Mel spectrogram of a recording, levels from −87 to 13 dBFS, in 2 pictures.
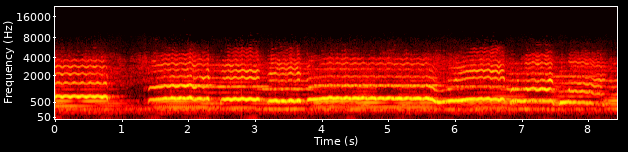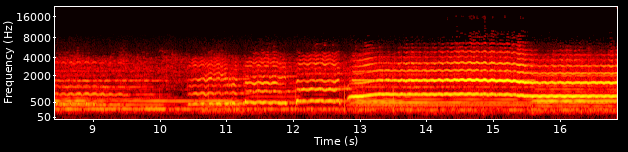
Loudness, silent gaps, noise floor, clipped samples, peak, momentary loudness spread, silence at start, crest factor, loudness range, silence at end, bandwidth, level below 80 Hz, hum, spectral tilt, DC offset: -18 LUFS; none; -43 dBFS; under 0.1%; -4 dBFS; 16 LU; 0 s; 14 dB; 13 LU; 0 s; 7.4 kHz; -70 dBFS; none; -2.5 dB/octave; under 0.1%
